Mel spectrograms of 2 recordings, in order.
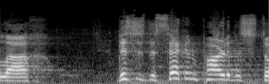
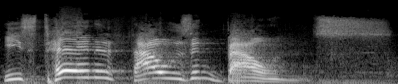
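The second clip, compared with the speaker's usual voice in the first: Abdallah's price call; 6 semitones higher, much slower than usual. Acted. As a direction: announce the price like a haughty seller. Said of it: "Abdallah says to everybody".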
